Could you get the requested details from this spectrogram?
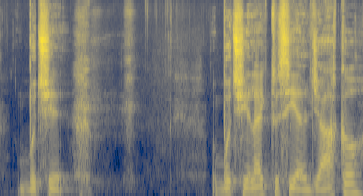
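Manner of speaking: put-on Spanish-accented voice. Retelling what the guy said while serving starters: imitating the Spanish guy. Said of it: "whenever he said it like that".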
